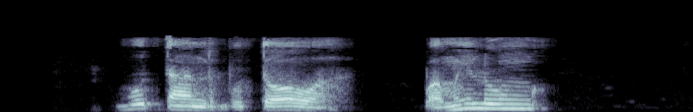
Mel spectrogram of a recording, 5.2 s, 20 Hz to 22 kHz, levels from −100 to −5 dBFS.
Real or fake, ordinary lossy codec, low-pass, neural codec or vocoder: real; AAC, 24 kbps; 5.4 kHz; none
